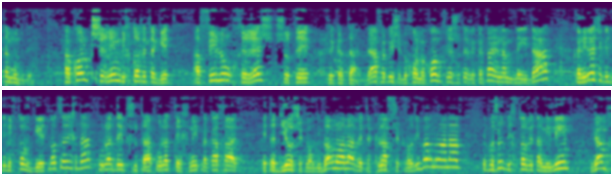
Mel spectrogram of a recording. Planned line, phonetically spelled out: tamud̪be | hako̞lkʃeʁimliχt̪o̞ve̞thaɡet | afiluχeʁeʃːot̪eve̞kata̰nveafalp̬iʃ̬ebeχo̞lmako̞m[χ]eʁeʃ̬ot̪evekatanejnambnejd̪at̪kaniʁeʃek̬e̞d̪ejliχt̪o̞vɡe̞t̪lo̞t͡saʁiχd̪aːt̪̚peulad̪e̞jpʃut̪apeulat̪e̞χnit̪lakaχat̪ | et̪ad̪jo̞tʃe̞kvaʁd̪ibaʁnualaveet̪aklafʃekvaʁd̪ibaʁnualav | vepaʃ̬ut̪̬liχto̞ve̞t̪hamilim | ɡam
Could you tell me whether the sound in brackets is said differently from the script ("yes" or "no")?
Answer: no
